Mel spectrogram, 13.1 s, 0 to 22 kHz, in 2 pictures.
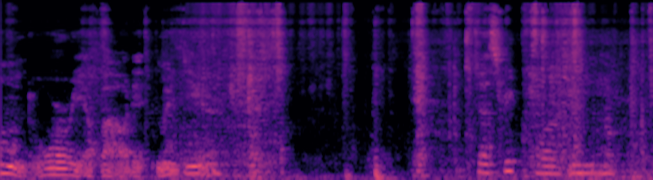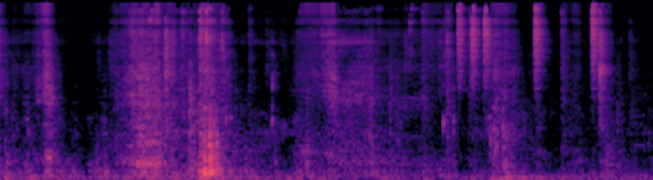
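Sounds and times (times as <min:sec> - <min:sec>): scraping on drywall: 0:00.8 - 0:10.7.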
